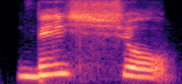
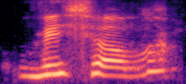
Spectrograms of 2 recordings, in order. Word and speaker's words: বিশ্ব: এখন বটা উচ্চারণ করো তো দেখি, পারো কিনা, বটা নিয়ে উচ্চারণ করো তো তখন। বিষব। তাহলে তালবস্যটা দুইবার হচ্ছে কেন? এইটাই হচ্ছে নিয়ম। এইটা মানে বুঝে বটা উঠে গেছে, তালবস্যটা দ্বিত্ব হয়েছে। তালবস্য দ্বিত্ব মানে তালবস্যটা দুইবার উচ্চারিত হচ্ছে।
